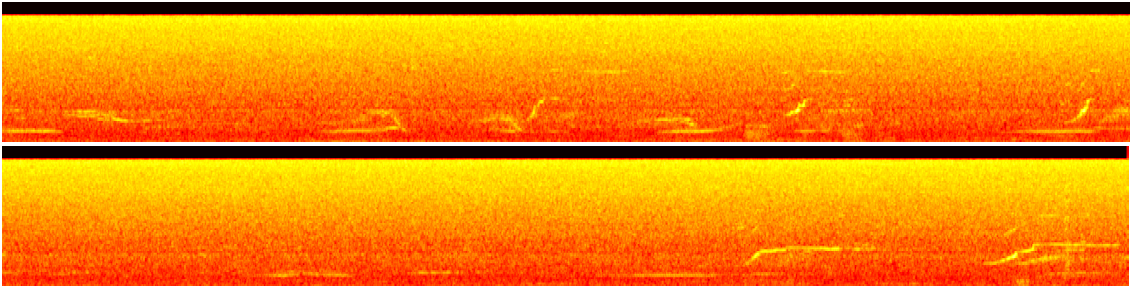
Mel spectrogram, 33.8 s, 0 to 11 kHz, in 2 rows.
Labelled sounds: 11.9	12.2	humpback whale, 0.80 to 1.1 kHz
28.2	29.6	humpback whale, 0.80 to 0.99 kHz
32.1	33.3	humpback whale, 0.80 to 1.1 kHz

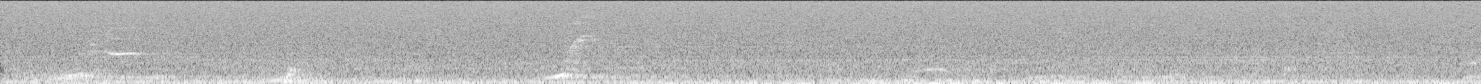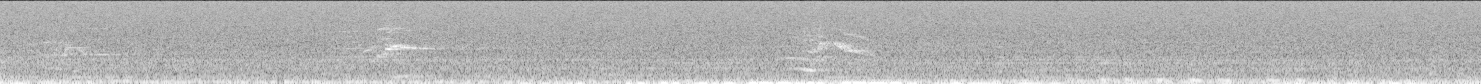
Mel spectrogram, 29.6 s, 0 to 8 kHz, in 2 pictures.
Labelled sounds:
0.9	1.4	humpback whale, 0.93 to 1.2 kHz
15.4	15.7	humpback whale, 0.96 to 1.4 kHz
18.6	19.2	humpback whale, 1.2 to 3.2 kHz
22.6	23.6	humpback whale, 0.80 to 1.8 kHz

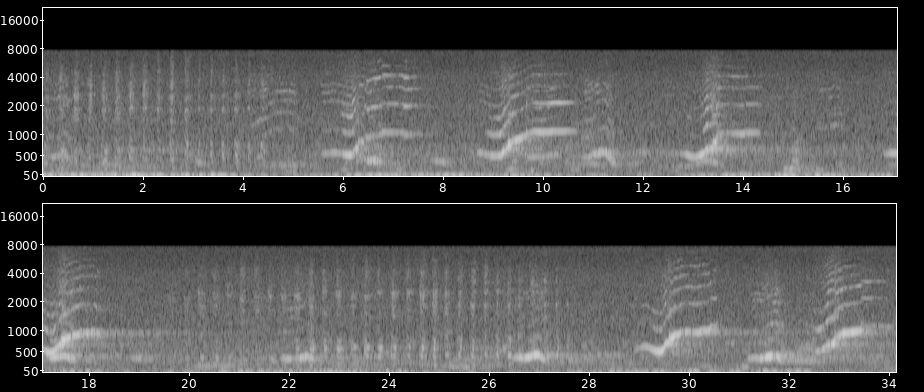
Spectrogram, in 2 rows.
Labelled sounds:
0.0	0.4	humpback whale, 2.3 to 2.6 kHz
4.2	7.5	humpback whale, 0.80 to 6.3 kHz
8.7	11.3	humpback whale, 0.80 to 5.4 kHz
12.4	12.7	humpback whale, 2.6 to 2.7 kHz
13.0	14.8	humpback whale, 0.80 to 5.3 kHz
15.4	16.0	humpback whale, 1.1 to 3.2 kHz
16.9	19.3	humpback whale, 0.80 to 5.5 kHz
22.0	22.4	humpback whale, 1.6 to 2.0 kHz
25.9	26.2	humpback whale, 3.1 to 3.2 kHz
26.8	27.1	humpback whale, 0.80 to 3.1 kHz
29.2	30.7	humpback whale, 0.80 to 6.8 kHz
31.2	34.1	humpback whale, 0.80 to 4.9 kHz

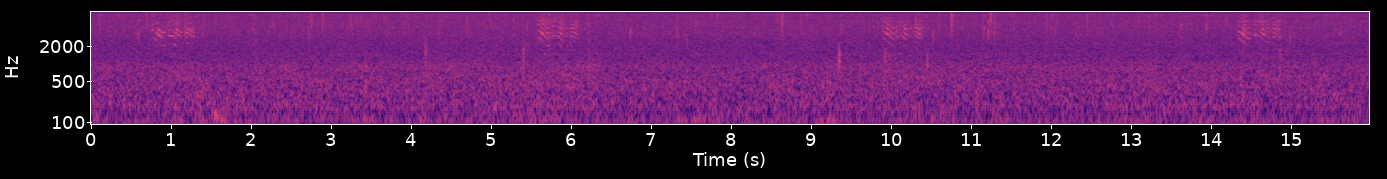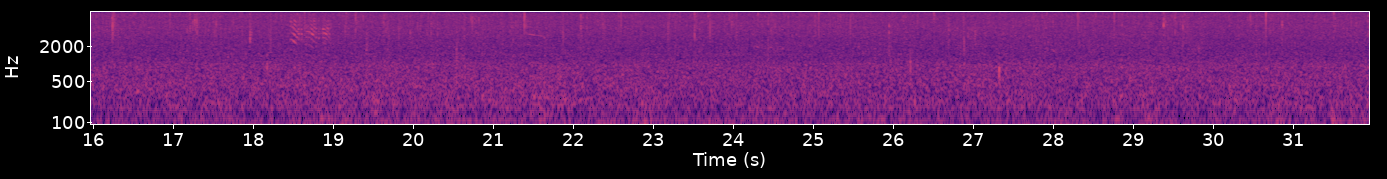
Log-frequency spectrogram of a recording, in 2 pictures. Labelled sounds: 21.4	21.7	Pacific white-sided dolphin, 3.0 to 3.3 kHz

